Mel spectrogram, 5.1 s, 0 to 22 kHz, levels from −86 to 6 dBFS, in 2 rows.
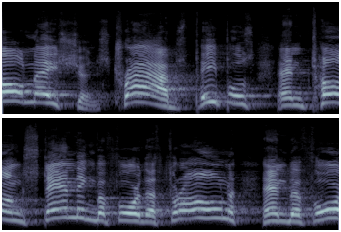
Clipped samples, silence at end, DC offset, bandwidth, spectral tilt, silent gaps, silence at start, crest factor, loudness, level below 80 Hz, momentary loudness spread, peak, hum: under 0.1%; 0 s; under 0.1%; 15 kHz; -3.5 dB/octave; none; 0 s; 20 dB; -27 LUFS; under -90 dBFS; 9 LU; -8 dBFS; none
